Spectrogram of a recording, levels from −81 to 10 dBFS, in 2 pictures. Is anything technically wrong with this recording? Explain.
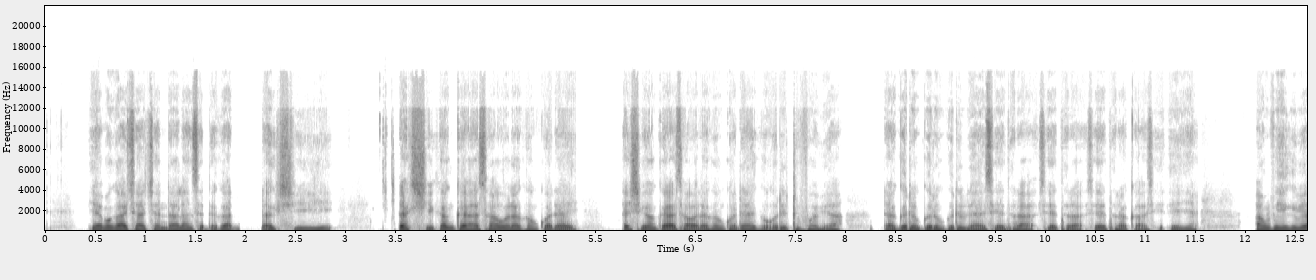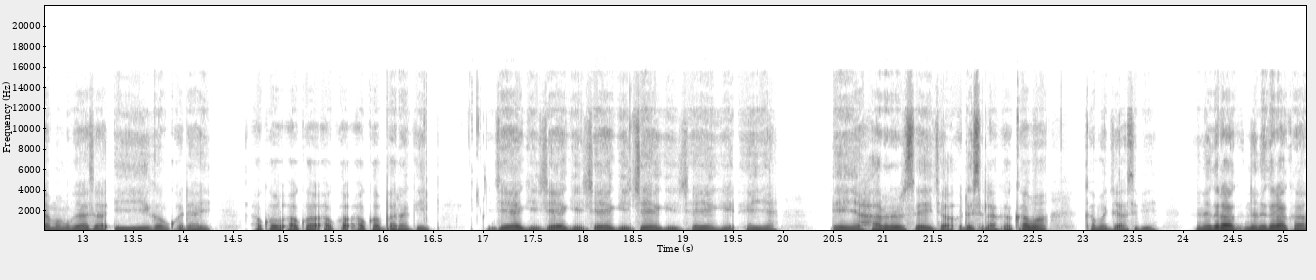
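Yes, several call-transport faults affect this speech clip.

From 1.93 to 2.18 s, just after "can danlan sa taka", there is what is likely a call audio freeze. Delayed packets left the jitter buffer empty, and about 230 ms of extended, fading sound fills the gap. On a spectrogram it shows as a smeared, decaying band, and the speech then resumes late with nothing lost.

At 2.32 and 2.42 s, still after "can danlan sa taka", two short concealed packet losses occur, each 20 ms. The decoder bridged each missing stretch with synthesized continuation, which gives brief smears or wobbles. These show as small blurred slices in the waveform.

From 2.57 to 7.72 s, a call bitrate drop from 32 to 15 kbps makes the encoder quantize more coarsely. The speech turns rough and muffled, and the spectrogram shows the high-frequency content thinning out.

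From 7.52 to 9.22 s (about 7% fast) and from 12.10 to 12.90 s (about 11% fast), jitter buffer speed-up trims pitch-period chunks, roughly a tenth of a second in total each time. The speech sounds hurried at the same pitch, and the waveform shows whole cycles removed.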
